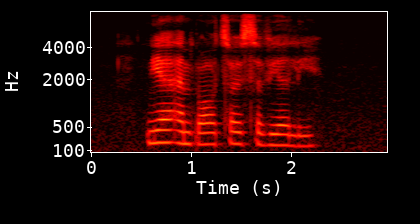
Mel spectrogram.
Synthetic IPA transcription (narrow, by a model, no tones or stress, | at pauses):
niəæ̃mbɑːtʰosəviəli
